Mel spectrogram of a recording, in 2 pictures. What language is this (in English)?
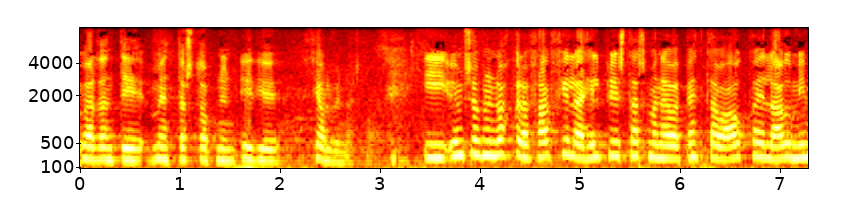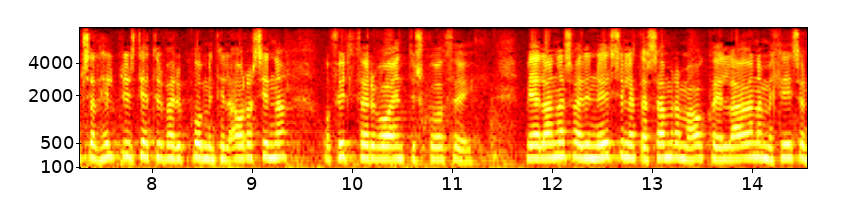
Icelandic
